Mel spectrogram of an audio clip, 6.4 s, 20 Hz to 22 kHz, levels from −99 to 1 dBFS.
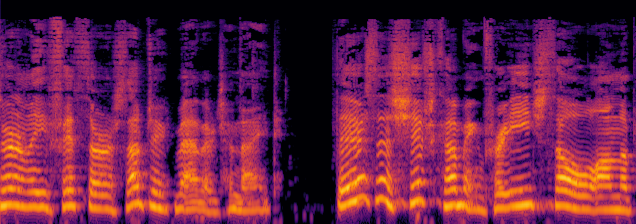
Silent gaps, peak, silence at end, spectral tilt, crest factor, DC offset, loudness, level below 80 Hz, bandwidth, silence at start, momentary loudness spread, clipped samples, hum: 3.23-3.30 s; -4 dBFS; 0 s; -3.5 dB/octave; 16 dB; under 0.1%; -20 LUFS; -68 dBFS; 16.5 kHz; 0 s; 10 LU; under 0.1%; none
